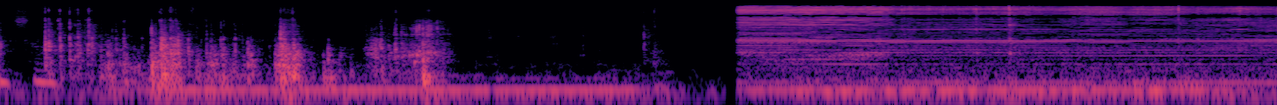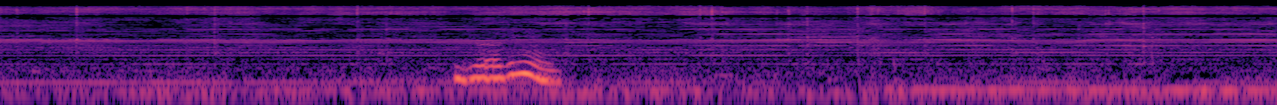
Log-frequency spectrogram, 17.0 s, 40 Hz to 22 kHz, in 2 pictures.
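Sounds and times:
electric lint remover buzzing: 4.9s - 17.0s.

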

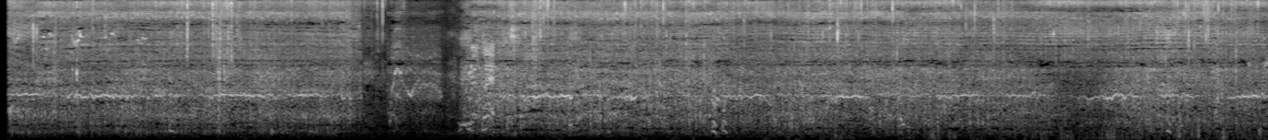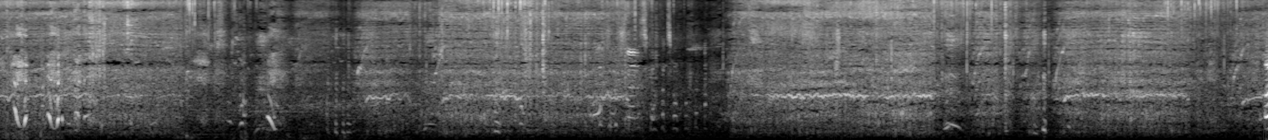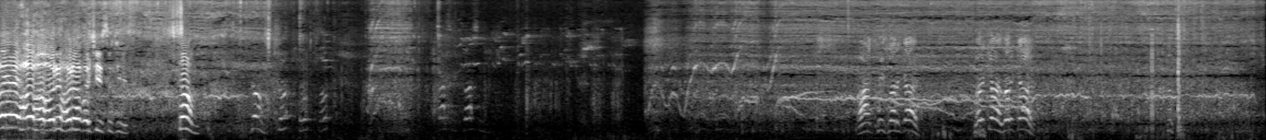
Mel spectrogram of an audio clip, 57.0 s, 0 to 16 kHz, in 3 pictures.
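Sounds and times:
small motor whining: 0.2s - 57.0s
gravel being flung: 6.9s - 29.0s, 30.1s - 44.6s.

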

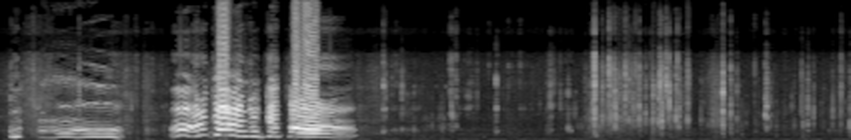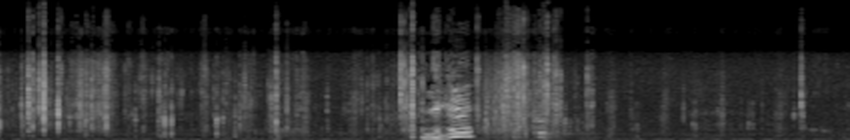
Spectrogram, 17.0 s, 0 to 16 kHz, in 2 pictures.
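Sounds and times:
chewing: 3.8s - 12.7s, 13.4s - 17.0s
paper wrapper crinkling: 5.6s - 14.5s.

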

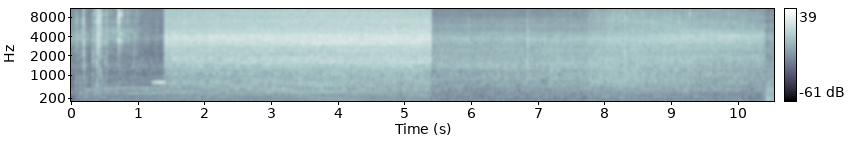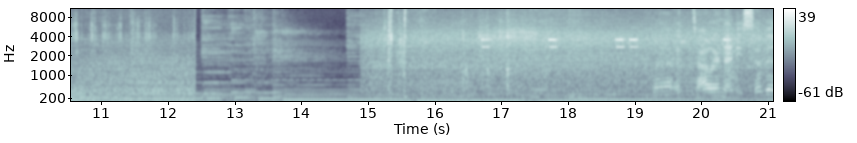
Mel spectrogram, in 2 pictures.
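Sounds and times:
car engine and rushing noise: 0.0s - 12.4s, 14.9s - 21.0s.

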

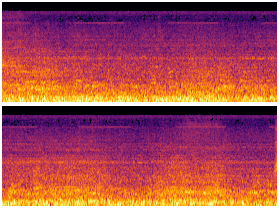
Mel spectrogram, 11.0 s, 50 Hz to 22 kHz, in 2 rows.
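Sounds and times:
low outdoor background rumble: 0.0s - 11.0s.

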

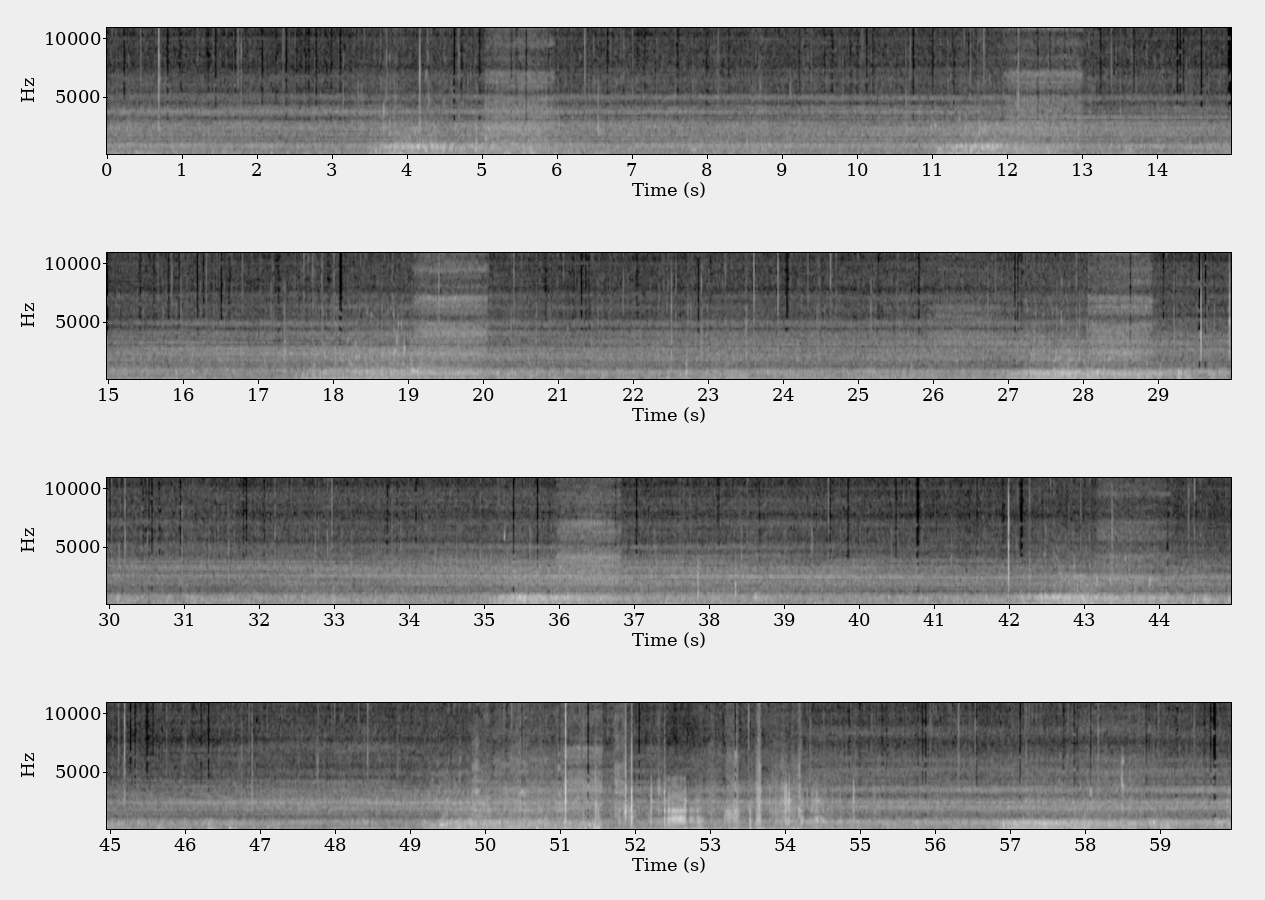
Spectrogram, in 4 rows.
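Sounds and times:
steady regulator hiss: 0.0s - 59.9s
bubbling exhaled air underwater: 1.2s - 9.2s, 10.8s - 16.3s, 17.0s - 25.6s, 26.9s - 33.8s, 34.8s - 59.9s.

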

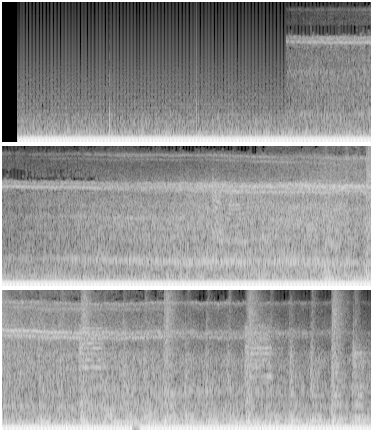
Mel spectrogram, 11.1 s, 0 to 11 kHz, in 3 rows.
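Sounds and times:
jet engine rumble: 0.2s - 11.0s
jet engine whine: 2.9s - 11.0s.

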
